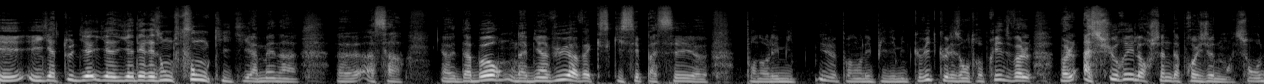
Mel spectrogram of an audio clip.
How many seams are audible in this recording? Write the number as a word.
one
